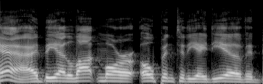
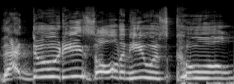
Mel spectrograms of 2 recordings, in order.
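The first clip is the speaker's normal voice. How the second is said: higher, put-on insecure wrestler promo voice; 13 semitones higher than usual. Mocking a promo as insecure-sounding: insecure-sounding CM Punk impression. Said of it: "the most insecure sounding promo from C M Punk".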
